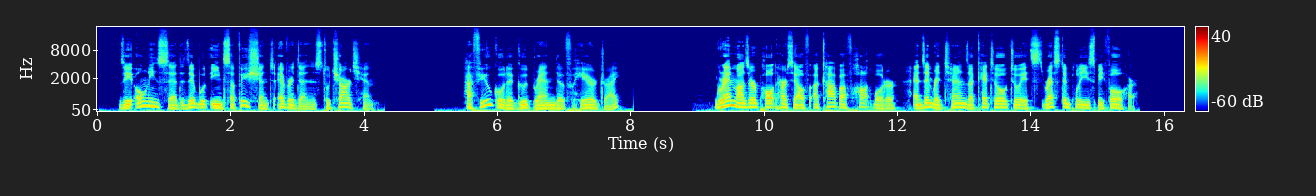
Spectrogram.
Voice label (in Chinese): 英语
